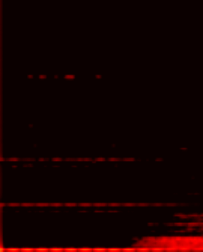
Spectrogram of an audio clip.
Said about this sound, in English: The tones in Carol's ears are slightly out of phase, but they can't be equalized by turning her head.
